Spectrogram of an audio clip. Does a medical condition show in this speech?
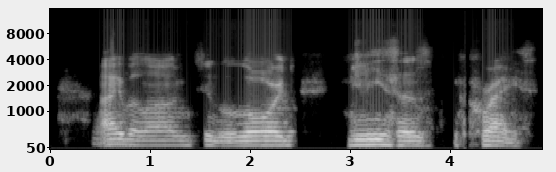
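Yes: bulbar onset ALS; brain breakdown with various muscles, voice affected first, diagnosed last fall; within last few months of diagnosis; voice deteriorating, expected to progress to swallowing and breathing.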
